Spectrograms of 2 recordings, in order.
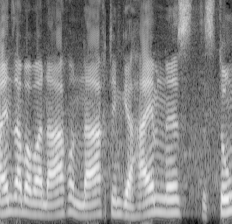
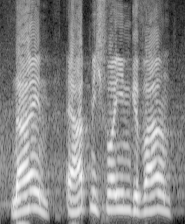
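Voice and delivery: higher, louder defiant refusal; Anna's defiant reply; 3 semitones higher, 3 dB louder than usual. Acted. Anna refusing the old man, defiant. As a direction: push back, wary.

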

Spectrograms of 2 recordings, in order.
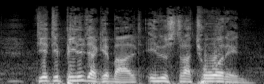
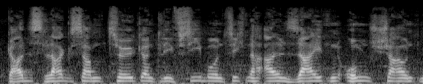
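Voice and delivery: ordinary delivery

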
